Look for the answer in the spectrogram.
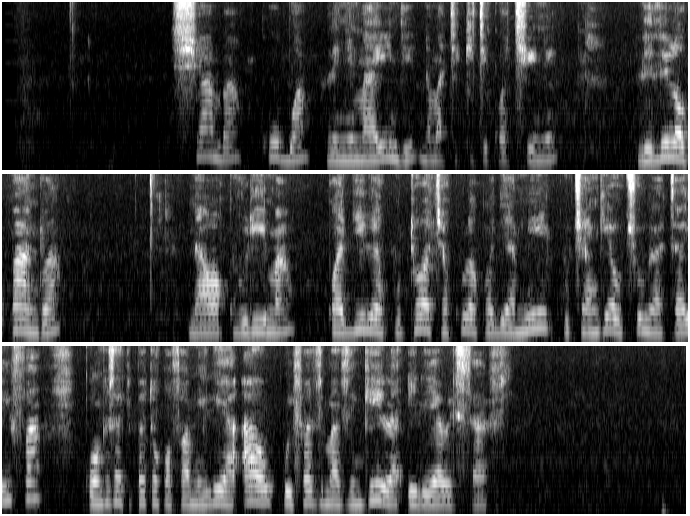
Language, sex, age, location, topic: Swahili, female, 18-24, Dar es Salaam, agriculture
